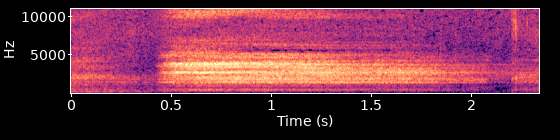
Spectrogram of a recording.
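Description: Deep, audible breathing during a yoga pose: a long, close, airy breath that swells and then slowly fades, with no talking over it.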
